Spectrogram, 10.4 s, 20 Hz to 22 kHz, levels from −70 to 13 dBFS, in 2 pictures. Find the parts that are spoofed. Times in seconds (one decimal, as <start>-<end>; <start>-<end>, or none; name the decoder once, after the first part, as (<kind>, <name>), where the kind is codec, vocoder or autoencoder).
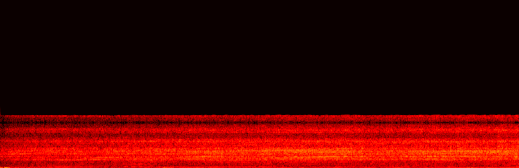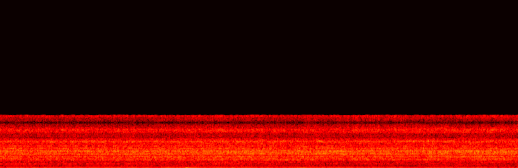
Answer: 9.2-10.0 (codec, SNAC)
